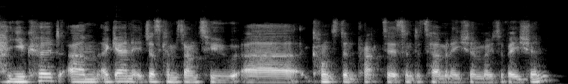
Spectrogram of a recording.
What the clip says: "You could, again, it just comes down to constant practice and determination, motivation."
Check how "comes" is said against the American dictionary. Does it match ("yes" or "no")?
yes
